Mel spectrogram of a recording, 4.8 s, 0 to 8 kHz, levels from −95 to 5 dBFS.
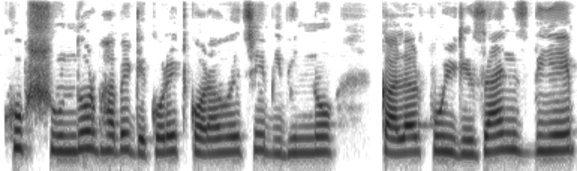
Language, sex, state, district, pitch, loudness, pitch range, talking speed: Bengali, female, West Bengal, North 24 Parganas, 235 Hz, -16 LUFS, 220-255 Hz, 125 wpm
